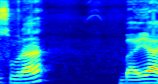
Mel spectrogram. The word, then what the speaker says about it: Soerabaja: Soerabaja. Itu kalau dibaca zaman sebelum kemerdekaan itu Surabaya ya.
